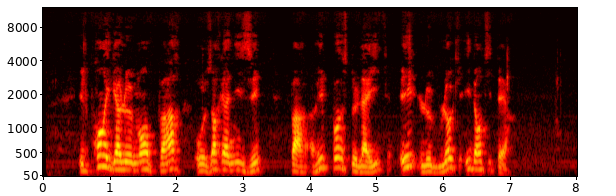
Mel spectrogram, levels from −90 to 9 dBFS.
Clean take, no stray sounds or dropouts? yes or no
yes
